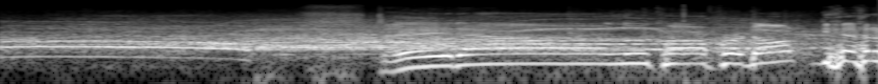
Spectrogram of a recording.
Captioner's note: crowd cheering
